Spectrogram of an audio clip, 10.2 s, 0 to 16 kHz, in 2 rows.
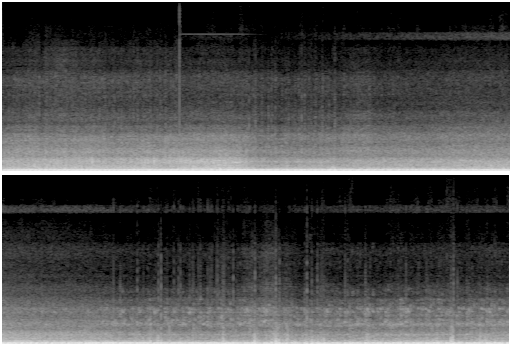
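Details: Hemi Ram truck with straight-pipe exhaust driving; loud, deep, steady rumble swelling with throttle, no knocks; straight-piped V8 runs clean.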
